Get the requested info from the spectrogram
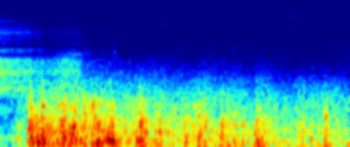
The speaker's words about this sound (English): All we really need is like a clap of thunder and for our power to go out. Yeah, you'll have to search for some thunder sound effects to put in your podcast here.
